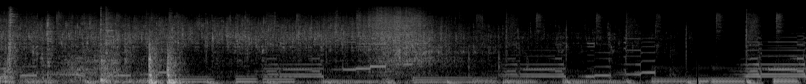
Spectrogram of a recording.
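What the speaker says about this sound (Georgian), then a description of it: "ბრინჯი უნდა ვშუშოთ" Rice frying in butter in a pan for a Turkish-style pilaf, with constant sizzling and the scrape of stirring coming through in uneven bursts, close and fairly loud, before fading toward the end.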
